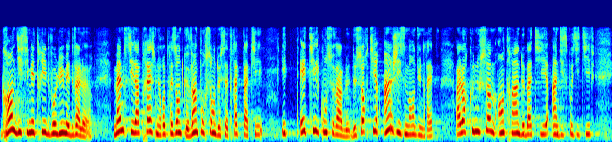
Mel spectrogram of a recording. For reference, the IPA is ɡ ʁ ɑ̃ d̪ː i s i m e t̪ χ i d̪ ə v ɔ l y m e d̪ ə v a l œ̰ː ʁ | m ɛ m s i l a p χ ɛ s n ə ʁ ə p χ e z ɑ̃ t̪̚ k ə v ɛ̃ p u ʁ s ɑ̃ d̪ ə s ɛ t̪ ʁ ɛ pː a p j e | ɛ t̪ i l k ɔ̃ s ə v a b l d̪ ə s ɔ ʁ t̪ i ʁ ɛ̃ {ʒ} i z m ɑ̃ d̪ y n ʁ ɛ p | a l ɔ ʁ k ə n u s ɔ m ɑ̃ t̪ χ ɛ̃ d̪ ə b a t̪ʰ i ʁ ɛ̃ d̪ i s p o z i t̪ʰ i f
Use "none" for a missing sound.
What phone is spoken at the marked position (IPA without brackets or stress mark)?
ʒ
